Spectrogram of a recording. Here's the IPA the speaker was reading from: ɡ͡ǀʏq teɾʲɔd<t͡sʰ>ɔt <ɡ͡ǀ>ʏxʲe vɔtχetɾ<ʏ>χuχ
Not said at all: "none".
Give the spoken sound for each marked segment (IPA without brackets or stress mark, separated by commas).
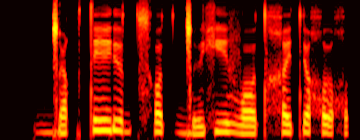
t͡sʰ, ɡ͡ǀ, ʏ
